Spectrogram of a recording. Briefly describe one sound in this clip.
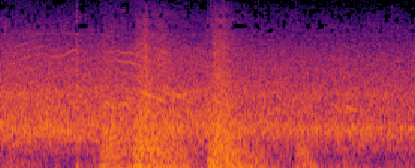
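Bodies thud heavily onto a wrestling ring.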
